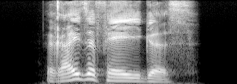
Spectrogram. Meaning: strong/mixed nominative/accusative neuter singular of reisefähig
- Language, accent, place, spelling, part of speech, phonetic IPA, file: German, Germany, Berlin, reisefähiges, adjective, [ˈʁaɪ̯zəˌfɛːɪɡəs], De-reisefähiges.ogg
